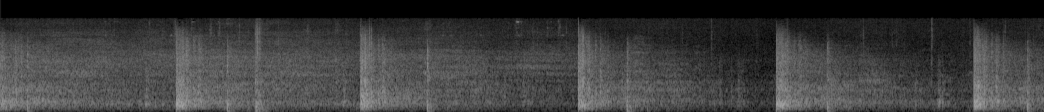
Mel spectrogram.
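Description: Aerial firework shells bursting: six loud booms about three seconds apart, each echoing away over a couple of seconds, with smaller cracks in between.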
